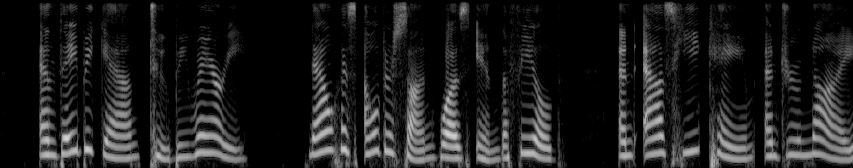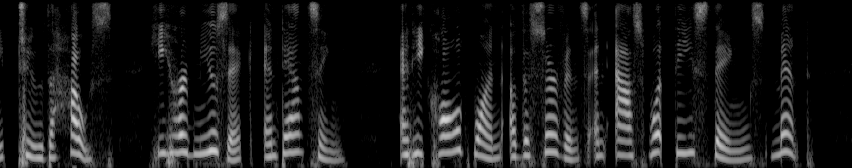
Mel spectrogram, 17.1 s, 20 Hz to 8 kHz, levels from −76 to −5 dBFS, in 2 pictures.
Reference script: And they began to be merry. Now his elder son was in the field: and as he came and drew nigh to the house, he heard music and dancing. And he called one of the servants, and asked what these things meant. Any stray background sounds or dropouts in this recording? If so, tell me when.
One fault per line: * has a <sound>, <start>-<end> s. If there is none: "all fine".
all fine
